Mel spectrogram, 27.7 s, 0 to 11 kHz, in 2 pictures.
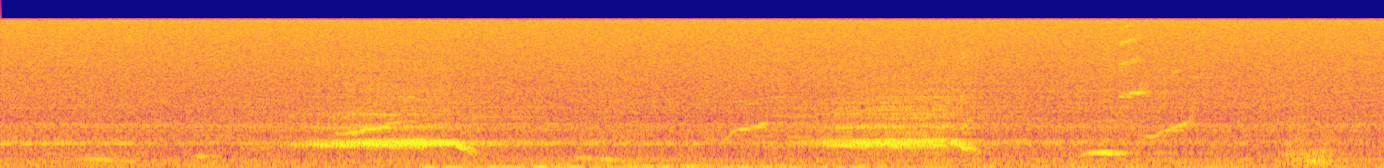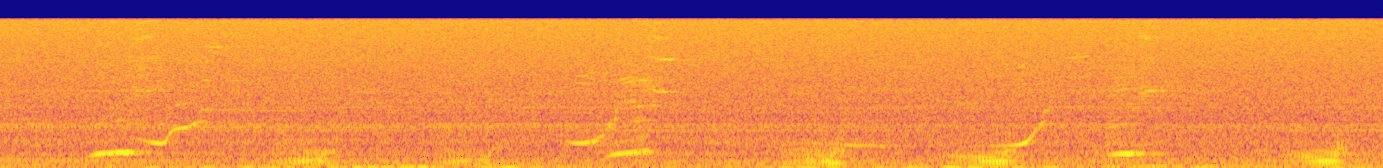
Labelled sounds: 11.2	11.5	humpback whale, 1.6 to 3.8 kHz
20.0	20.6	humpback whale, 1.8 to 3.9 kHz
24.5	24.8	humpback whale, 3.6 to 3.9 kHz

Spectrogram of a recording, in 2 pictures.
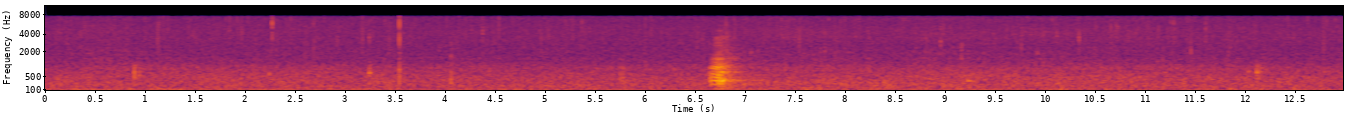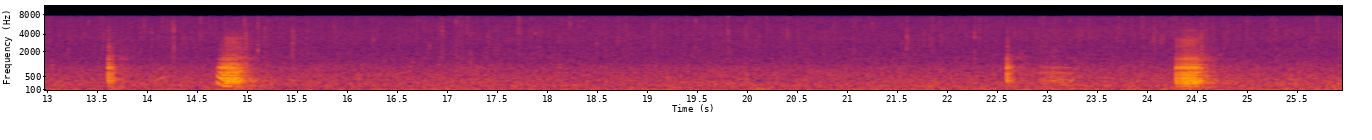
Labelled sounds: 24.3	24.5	croaking sound likely from a nearby submerged object, 0.84 to 1.0 kHz

